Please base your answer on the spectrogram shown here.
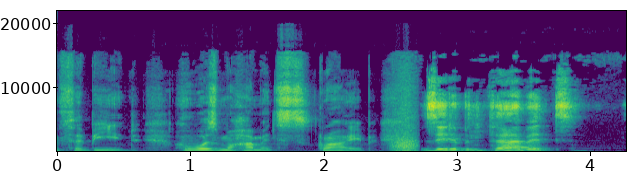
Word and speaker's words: Zayd ibn Thabit: Zayd ibn Thabit, not Thabit.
